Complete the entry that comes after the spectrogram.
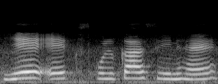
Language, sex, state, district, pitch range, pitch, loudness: Hindi, female, Gujarat, Gandhinagar, 250-285 Hz, 265 Hz, -15 LUFS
